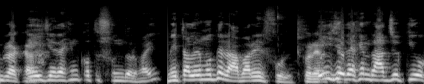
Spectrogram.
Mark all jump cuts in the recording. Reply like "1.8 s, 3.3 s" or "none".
1.5 s, 3.0 s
